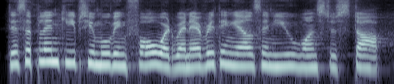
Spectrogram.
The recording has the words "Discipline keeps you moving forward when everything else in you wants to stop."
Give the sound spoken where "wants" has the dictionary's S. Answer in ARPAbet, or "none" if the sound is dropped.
S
